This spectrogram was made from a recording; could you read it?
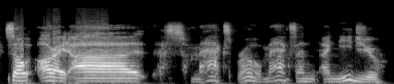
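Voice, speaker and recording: A man runs a casual voice-chat storytelling session, slangy and easygoing, and keeps calling the guests bro. His voice sits a little high. The sound is close and dry, with no room echo. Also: takes it slowly. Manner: relaxed and slangy, calls people bro. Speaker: host.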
